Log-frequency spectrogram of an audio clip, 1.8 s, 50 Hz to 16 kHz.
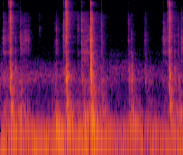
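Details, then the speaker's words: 2004-06 Pontiac GTO locked ignition: sharp, irregular dry clicks, about six in two seconds, as the stuck ignition lock cylinder is forced round with grips; cylinder basically broken inside. "I can't, again, you can't do it by hand, it's basically broken, but if you listen, you can hear the clicks."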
